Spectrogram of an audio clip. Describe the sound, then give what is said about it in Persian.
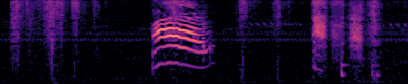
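A black cat lets out a single loud, drawn-out meow lasting about half a second. The harmonic cry stands out clearly against otherwise quiet surroundings. “چطور ممکنه گربه سیاه؟ کجا داره میری؟”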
